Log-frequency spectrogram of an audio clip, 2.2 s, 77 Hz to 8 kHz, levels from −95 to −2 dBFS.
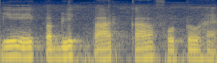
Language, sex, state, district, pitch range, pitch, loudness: Hindi, male, Arunachal Pradesh, Lower Dibang Valley, 105-125 Hz, 110 Hz, -19 LUFS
